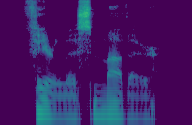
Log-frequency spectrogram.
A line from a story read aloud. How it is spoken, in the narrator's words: Sigvar murmured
